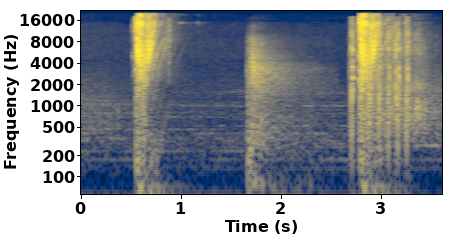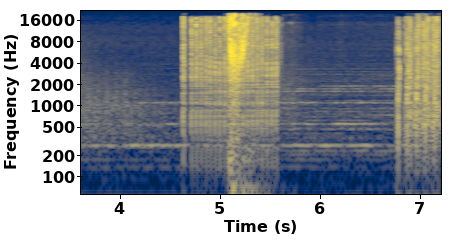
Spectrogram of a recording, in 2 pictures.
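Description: Bursts of automatic gunfire from a strategy wargame, Shadow Empire, in loud separate volleys of rapid shots, each ending in a short echoing tail, with pauses between them.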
